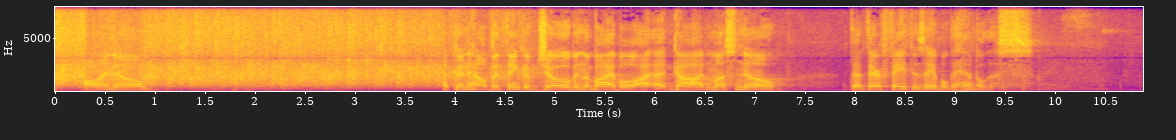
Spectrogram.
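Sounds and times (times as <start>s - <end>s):
church congregation applauding: 0.0s - 5.4s
speech: 0.3s - 1.1s, 3.9s - 7.3s, 8.0s - 9.8s.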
